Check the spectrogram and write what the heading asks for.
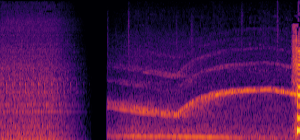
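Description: A car engine running steadily, fading out about a second and a half in. After a brief silence, a fire truck siren wails over a low engine rumble. It dips slightly, then rises slowly and holds high.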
